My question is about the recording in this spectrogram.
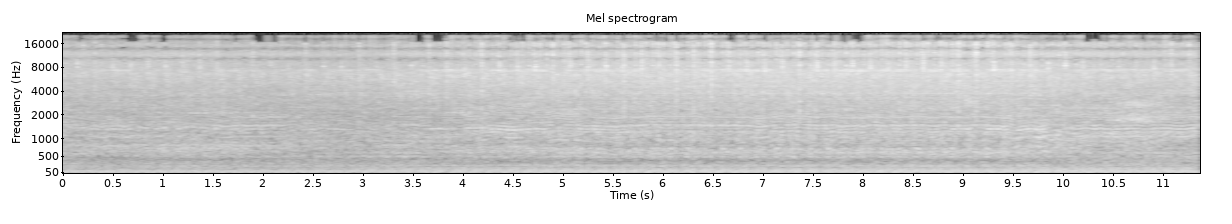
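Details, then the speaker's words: Hail-damaged GMC Denali of unknown year with a bent hood and a 6.2-liter V8, at a salvage auction. It has a steady, even, low V8 burble at idle with no knocks or misses; not the healthiest, but not bad: normal idle. "she all sounds like she'll sound like she runs the healthiest but i mean it's not bad it's not bad by any stretch the imagination"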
